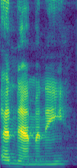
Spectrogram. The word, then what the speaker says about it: anemone: to the correct answer what sound does the last e and sea anemone make well since I know how to pronounce that word I know it's the long e sound but it also tells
